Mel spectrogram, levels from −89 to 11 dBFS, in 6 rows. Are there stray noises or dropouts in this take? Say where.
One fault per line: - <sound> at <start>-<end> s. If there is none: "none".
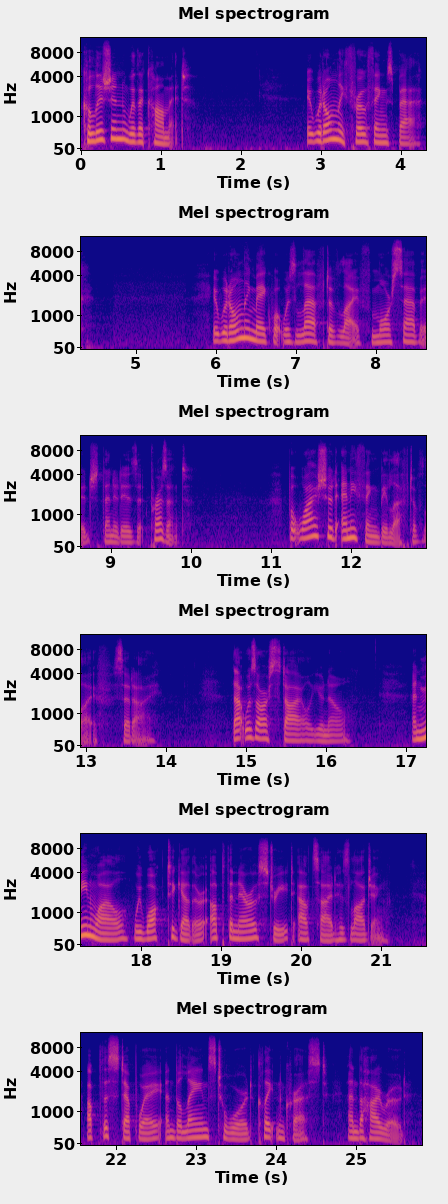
none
